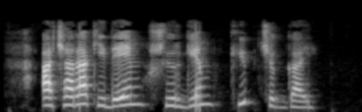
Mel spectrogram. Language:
Mari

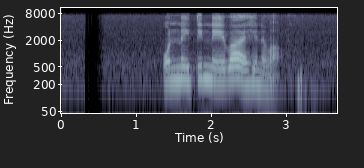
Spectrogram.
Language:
Sinhala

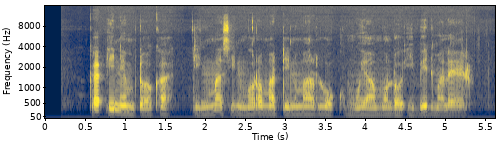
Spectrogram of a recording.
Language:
Luo (Kenya and Tanzania)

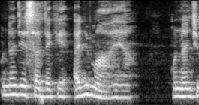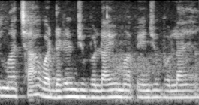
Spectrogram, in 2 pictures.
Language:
Sindhi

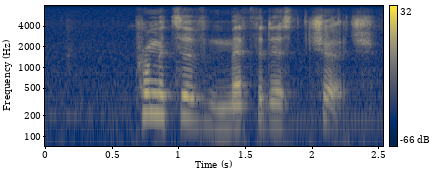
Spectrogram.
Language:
English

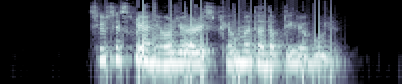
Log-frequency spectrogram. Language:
Georgian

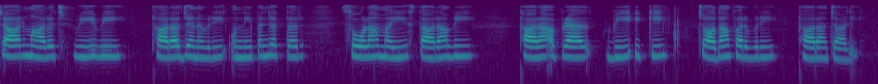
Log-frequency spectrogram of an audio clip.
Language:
Punjabi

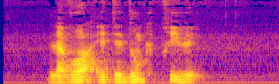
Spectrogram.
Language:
French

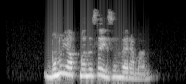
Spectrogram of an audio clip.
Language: Turkish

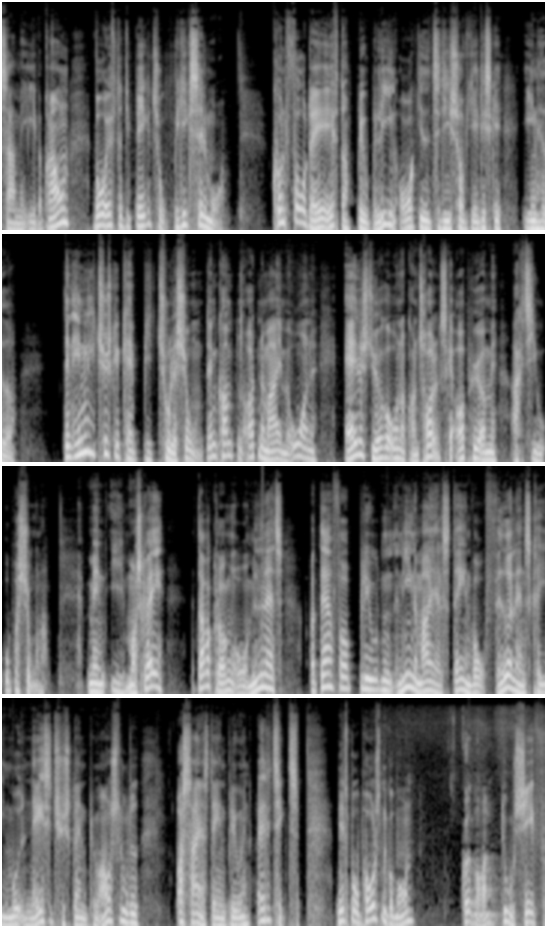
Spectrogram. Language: Danish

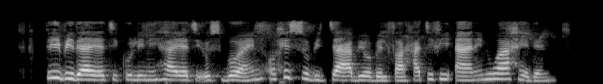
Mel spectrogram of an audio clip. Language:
Arabic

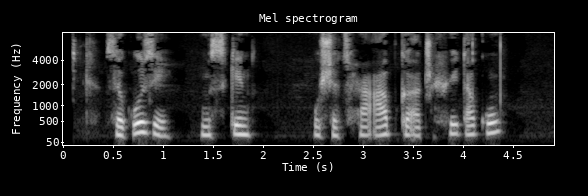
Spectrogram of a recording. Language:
Abkhazian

